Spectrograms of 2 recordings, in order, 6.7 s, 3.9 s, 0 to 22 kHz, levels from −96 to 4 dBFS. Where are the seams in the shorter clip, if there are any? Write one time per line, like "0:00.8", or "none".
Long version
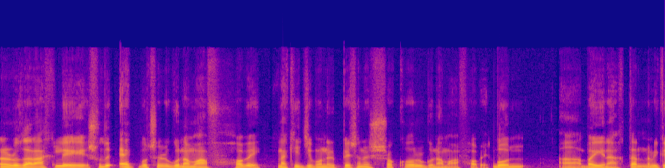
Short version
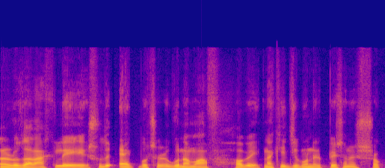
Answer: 0:02.6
